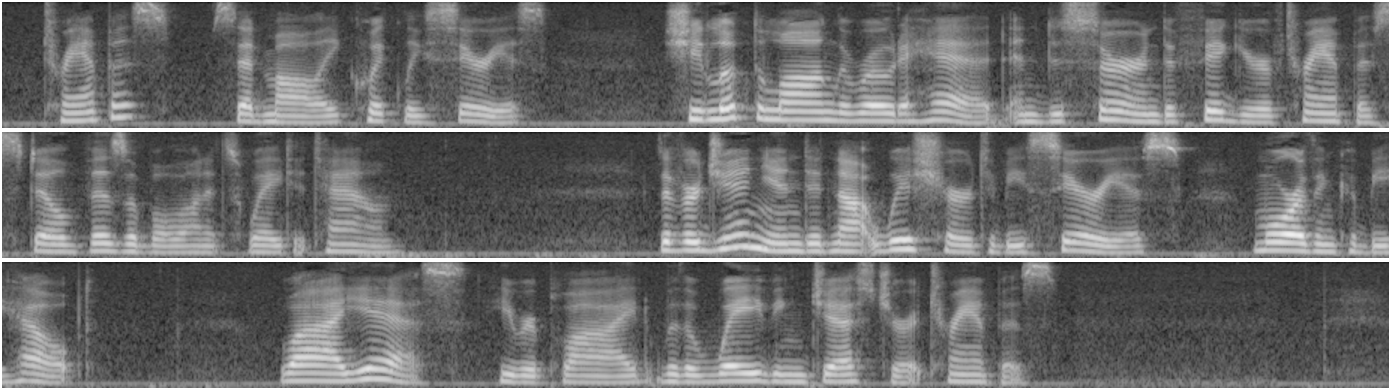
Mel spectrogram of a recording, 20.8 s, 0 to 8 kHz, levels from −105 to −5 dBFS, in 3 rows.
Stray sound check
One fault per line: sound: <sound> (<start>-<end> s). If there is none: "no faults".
no faults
